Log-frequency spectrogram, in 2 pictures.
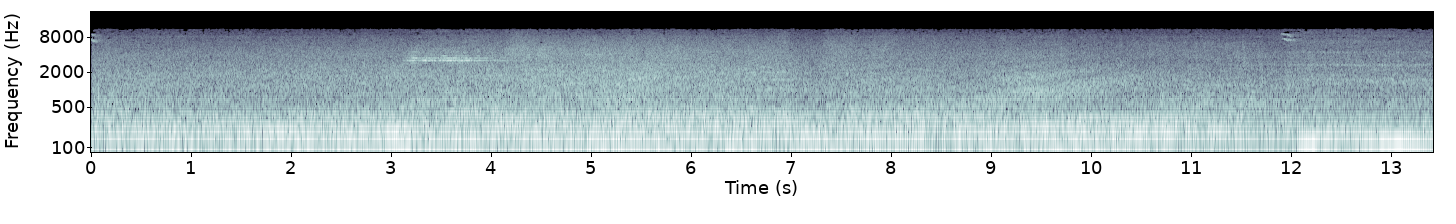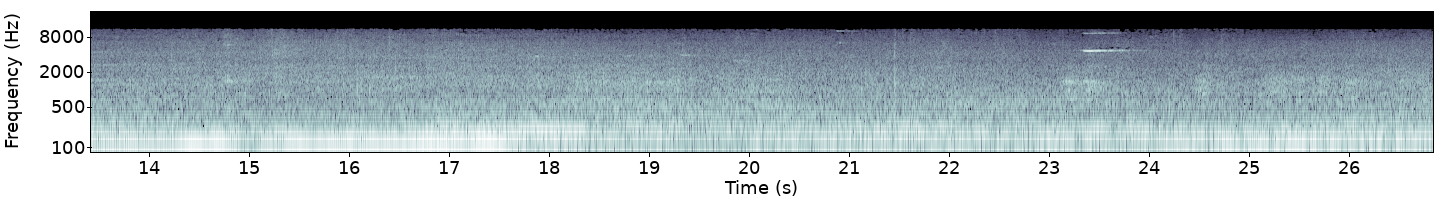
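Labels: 0.2s Traffic hums steadily with occasional car horns honking in the city. 11.6s
12.1s An engine starts as a car passes by on the street. 18.6s
19.0s Traffic hums steadily in the street while dogs bark and birds chirp in the background, and a pedestrian walks softly. 26.7s

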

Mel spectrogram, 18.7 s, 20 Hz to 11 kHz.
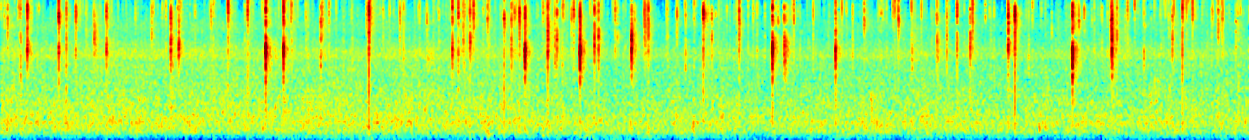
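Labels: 0.1s Sharp, echoing drips of rainwater hitting a hard tile floor create a distinct tapping sound that repeats steadily in an outdoor space. 18.7s

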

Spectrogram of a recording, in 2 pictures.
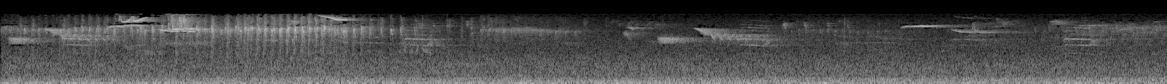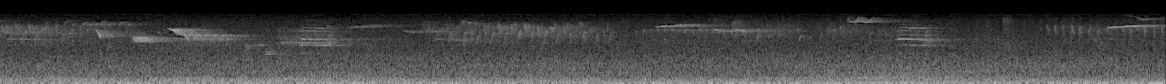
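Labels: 0.0s Static humming sound from passing traffic with constant volume. 23.3s
0.0s Various birds tweeting, with some louder and others more in the background. 23.3s

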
